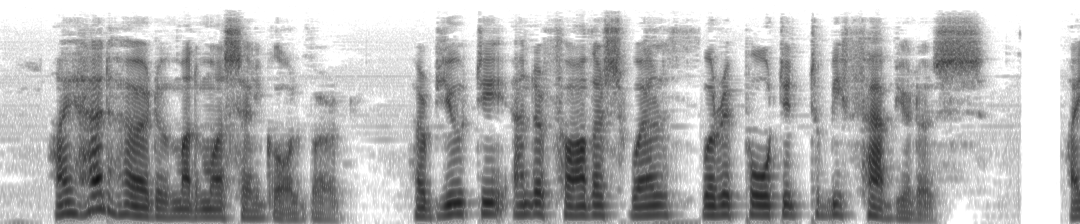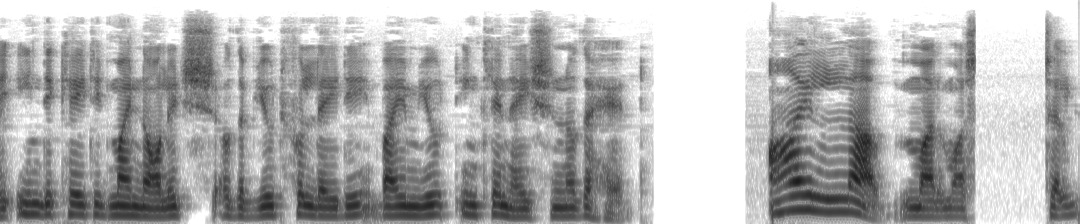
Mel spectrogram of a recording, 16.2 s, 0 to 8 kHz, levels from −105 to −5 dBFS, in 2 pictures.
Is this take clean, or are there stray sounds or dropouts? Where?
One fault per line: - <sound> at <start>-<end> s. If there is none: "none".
none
